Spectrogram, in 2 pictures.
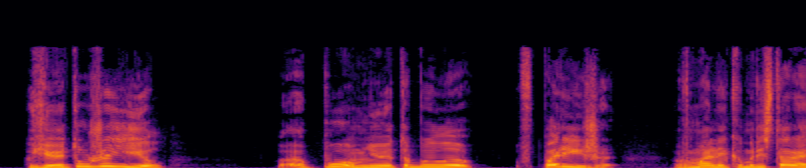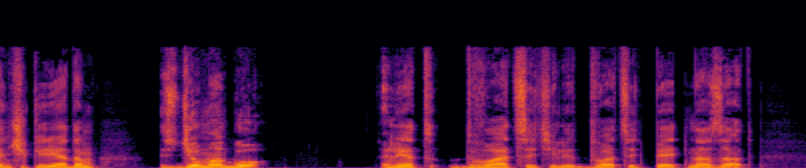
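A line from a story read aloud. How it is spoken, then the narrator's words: Father's sudden exclamation. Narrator (Russian): отец вдруг воскликнул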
